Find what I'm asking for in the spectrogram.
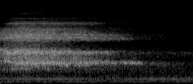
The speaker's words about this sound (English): And exhale, bring this breath out of you again.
